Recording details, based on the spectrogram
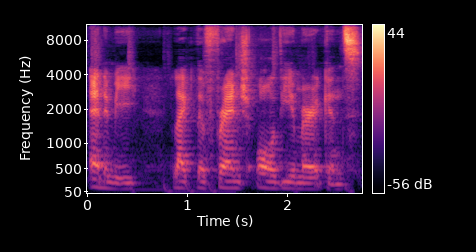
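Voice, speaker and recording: Speaking with a Vietnamese accent, a man keeps a medium pitch and a moderate pace. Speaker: YouTuber. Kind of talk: casual tutorial. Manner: casual.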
